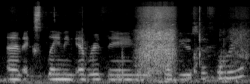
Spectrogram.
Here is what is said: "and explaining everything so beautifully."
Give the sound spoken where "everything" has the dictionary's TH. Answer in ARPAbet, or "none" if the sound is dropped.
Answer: TH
